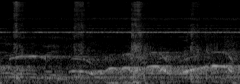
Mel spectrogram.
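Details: Hoolock gibbons in Lawachara National Park, Bangladesh, give loud, wavering, rising whoops in a repeated series that stops and restarts, with a man talking over them.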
